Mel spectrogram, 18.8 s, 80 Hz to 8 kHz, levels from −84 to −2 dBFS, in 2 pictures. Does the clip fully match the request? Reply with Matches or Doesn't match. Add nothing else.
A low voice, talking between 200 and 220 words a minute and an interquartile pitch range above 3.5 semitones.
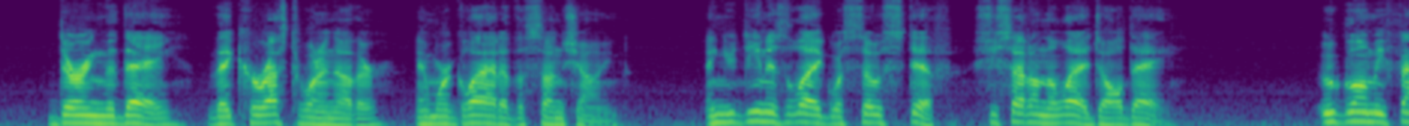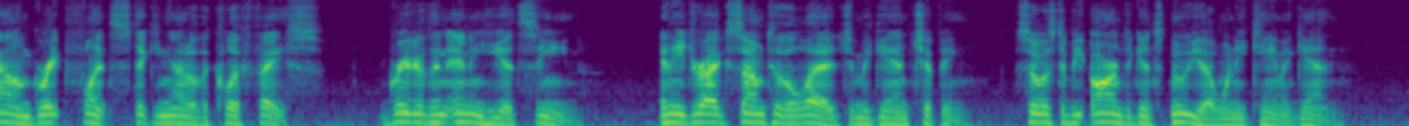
Matches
